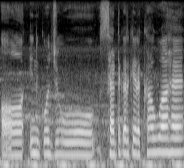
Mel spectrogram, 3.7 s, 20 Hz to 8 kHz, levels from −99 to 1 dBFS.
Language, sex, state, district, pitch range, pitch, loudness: Hindi, female, Punjab, Kapurthala, 180-205 Hz, 190 Hz, -17 LUFS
